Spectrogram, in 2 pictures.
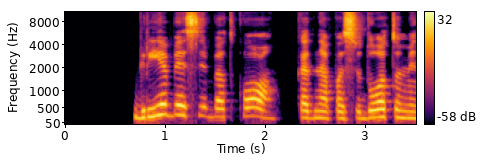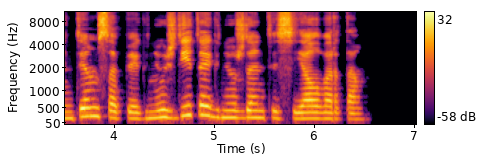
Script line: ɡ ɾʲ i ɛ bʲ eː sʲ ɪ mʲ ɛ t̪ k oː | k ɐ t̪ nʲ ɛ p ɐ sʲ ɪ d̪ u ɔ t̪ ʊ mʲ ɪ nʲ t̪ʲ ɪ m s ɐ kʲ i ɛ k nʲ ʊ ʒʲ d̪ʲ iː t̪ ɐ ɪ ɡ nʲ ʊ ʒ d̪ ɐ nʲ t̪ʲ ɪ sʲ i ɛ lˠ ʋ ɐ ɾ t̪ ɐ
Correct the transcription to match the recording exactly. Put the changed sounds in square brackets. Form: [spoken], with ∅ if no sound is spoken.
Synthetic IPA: ɡ ɾʲ i ɛ bʲ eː sʲ ɪ [bʲ] ɛ t̪ k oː | k ɐ t̪ nʲ ɛ p ɐ sʲ ɪ d̪ u ɔ t̪ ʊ mʲ ɪ nʲ t̪ʲ ɪ m s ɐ [pʲ] i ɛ [ɡ] nʲ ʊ ʒʲ d̪ʲ iː t̪ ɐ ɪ ɡ nʲ ʊ ʒ d̪ ɐ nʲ t̪ʲ ɪ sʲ i ɛ lˠ ʋ ɐ ɾ t̪ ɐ

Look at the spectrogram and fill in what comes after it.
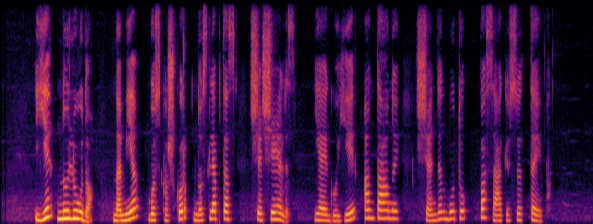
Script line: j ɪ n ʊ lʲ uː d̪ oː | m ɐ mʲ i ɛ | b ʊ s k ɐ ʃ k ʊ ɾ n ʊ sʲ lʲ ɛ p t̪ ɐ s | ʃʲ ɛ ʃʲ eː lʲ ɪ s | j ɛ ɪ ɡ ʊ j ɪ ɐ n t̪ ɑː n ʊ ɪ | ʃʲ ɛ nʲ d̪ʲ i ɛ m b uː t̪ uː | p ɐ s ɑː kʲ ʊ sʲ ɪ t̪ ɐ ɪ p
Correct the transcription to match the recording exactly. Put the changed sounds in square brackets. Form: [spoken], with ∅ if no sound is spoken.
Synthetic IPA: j ɪ n ʊ lʲ uː d̪ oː | [n] ɐ mʲ i ɛ | b ʊ s k ɐ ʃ k ʊ ɾ n ʊ sʲ lʲ ɛ p t̪ ɐ s | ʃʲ ɛ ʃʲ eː lʲ ɪ s | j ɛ ɪ ɡ ʊ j ɪ ɐ n t̪ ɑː n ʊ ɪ | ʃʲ ɛ nʲ d̪ʲ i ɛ [n] b uː t̪ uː | p ɐ s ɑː kʲ ʊ sʲ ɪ t̪ ɐ ɪ p

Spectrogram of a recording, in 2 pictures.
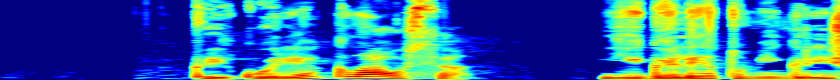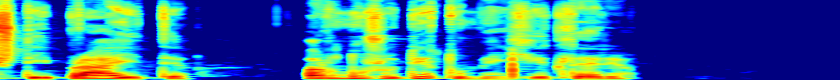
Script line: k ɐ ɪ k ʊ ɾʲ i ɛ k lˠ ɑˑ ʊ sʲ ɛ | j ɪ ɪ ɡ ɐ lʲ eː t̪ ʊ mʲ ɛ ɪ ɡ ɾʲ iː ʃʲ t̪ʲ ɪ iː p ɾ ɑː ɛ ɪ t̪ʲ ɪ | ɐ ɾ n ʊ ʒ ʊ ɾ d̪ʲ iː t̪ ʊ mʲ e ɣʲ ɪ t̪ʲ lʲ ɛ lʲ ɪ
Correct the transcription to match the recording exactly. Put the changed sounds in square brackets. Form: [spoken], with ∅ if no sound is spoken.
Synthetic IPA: k ɐ ɪ k ʊ ɾʲ i ɛ k lˠ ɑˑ ʊ sʲ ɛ | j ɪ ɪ ɡ ɐ lʲ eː t̪ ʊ mʲ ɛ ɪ ɡ ɾʲ iː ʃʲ t̪ʲ ɪ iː p ɾ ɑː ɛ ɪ t̪ʲ ɪ | ɐ ɾ n ʊ ʒ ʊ [∅] d̪ʲ iː t̪ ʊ mʲ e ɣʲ ɪ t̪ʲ lʲ ɛ [ɾʲ] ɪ

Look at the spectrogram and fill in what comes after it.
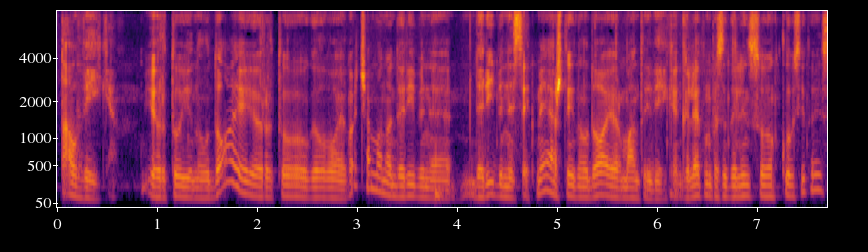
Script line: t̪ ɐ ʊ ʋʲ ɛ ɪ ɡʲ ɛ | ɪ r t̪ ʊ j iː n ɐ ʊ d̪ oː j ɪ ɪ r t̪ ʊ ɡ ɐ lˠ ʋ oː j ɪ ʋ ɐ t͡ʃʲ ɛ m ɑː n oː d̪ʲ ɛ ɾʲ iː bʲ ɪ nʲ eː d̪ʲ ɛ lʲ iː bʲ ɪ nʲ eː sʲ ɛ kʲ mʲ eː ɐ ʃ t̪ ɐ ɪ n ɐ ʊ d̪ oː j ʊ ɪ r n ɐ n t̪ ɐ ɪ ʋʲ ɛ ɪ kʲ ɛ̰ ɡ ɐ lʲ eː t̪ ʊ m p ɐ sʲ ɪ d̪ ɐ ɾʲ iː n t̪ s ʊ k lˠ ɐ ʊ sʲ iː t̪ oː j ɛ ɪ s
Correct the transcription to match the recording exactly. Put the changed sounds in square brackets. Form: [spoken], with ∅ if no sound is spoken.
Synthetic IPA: t̪ ɐ ʊ ʋʲ ɛ ɪ [kʲ] ɛ | ɪ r t̪ ʊ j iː n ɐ ʊ d̪ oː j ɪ ɪ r t̪ ʊ ɡ ɐ lˠ ʋ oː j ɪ ʋ ɐ t͡ʃʲ ɛ m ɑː n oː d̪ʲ ɛ ɾʲ iː bʲ ɪ nʲ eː d̪ʲ ɛ [ɾʲ] iː bʲ ɪ nʲ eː sʲ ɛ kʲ mʲ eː ɐ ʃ t̪ ɐ ɪ n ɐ ʊ d̪ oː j ʊ ɪ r [m] ɐ n t̪ ɐ ɪ ʋʲ ɛ ɪ kʲ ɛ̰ ɡ ɐ lʲ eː t̪ ʊ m p ɐ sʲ ɪ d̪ ɐ [lʲ] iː n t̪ s ʊ k lˠ ɐ ʊ sʲ iː t̪ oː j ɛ ɪ s

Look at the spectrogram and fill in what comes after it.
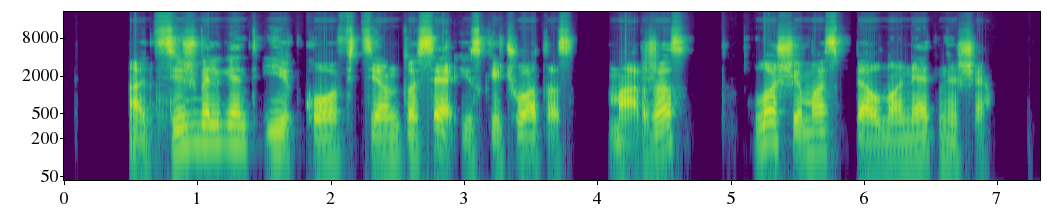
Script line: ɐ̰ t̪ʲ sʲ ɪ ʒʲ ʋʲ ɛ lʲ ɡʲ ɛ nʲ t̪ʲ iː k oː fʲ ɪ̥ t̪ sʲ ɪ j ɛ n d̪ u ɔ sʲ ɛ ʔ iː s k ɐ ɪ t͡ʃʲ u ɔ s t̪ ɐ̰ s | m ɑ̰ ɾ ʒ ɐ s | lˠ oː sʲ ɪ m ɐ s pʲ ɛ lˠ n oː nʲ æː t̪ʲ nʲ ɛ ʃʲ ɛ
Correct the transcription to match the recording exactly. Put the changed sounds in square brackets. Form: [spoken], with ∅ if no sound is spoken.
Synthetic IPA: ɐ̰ t̪ʲ sʲ ɪ ʒʲ ʋʲ ɛ lʲ ɡʲ ɛ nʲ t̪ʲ iː k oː fʲ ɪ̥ t̪ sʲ ɪ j ɛ n [t̪] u ɔ sʲ ɛ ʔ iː s k ɐ ɪ t͡ʃʲ u ɔ [∅] t̪ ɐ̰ s | m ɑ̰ ɾ ʒ ɐ s | lˠ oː [ʃʲ] ɪ m ɐ s pʲ ɛ lˠ n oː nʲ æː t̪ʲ nʲ ɛ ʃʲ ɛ

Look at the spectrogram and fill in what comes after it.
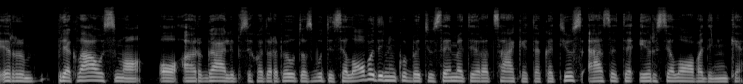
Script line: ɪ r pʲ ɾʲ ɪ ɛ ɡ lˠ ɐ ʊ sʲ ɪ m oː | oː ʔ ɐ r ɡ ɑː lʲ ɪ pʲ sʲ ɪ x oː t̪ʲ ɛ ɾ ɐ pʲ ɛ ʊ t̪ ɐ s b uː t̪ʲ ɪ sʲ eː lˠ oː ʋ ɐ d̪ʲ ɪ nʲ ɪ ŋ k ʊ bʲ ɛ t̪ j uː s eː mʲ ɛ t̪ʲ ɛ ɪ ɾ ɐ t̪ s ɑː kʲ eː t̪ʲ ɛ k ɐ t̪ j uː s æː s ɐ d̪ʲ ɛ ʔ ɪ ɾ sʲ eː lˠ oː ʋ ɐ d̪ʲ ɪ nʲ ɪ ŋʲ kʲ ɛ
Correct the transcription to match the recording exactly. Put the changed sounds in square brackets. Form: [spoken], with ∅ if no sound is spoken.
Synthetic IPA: ɪ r pʲ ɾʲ [i] ɛ [k] lˠ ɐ ʊ sʲ ɪ m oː | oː ʔ ɐ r ɡ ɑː lʲ ɪ pʲ sʲ ɪ x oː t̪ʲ ɛ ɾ ɐ pʲ ɛ ʊ t̪ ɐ s b uː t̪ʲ ɪ sʲ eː lˠ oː ʋ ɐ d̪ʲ ɪ nʲ ɪ ŋ k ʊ bʲ ɛ t̪ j uː s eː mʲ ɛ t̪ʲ ɛ ɪ ɾ ɐ t̪ s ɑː kʲ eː t̪ʲ ɛ k ɐ t̪ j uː s æː s ɐ [t̪ʲ] ɛ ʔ ɪ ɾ sʲ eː lˠ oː ʋ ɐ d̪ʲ ɪ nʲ ɪ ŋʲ kʲ ɛ

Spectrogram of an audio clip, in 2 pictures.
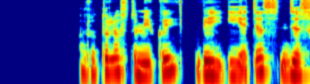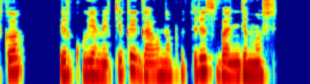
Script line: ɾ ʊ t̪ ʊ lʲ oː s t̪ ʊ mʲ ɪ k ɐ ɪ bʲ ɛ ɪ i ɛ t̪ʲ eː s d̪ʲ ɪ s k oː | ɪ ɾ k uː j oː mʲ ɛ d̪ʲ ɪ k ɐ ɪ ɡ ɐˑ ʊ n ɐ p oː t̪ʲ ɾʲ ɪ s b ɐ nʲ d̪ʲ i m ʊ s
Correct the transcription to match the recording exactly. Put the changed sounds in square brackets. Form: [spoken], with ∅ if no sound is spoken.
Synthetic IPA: ɾ ʊ t̪ ʊ lʲ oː s t̪ ʊ mʲ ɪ k ɐ ɪ bʲ ɛ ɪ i ɛ t̪ʲ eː s d̪ʲ ɪ s k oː | ɪ ɾ k uː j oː mʲ ɛ [t̪ʲ] ɪ k ɐ ɪ ɡ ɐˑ ʊ n ɐ p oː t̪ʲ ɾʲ ɪ s b ɐ nʲ d̪ʲ i m ʊ s

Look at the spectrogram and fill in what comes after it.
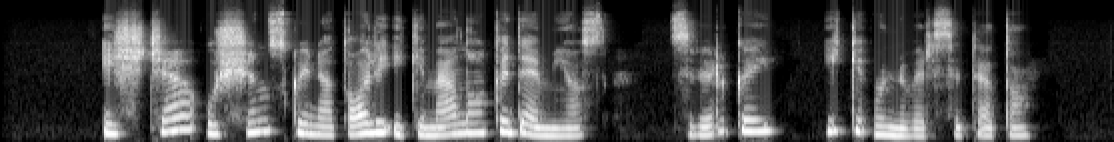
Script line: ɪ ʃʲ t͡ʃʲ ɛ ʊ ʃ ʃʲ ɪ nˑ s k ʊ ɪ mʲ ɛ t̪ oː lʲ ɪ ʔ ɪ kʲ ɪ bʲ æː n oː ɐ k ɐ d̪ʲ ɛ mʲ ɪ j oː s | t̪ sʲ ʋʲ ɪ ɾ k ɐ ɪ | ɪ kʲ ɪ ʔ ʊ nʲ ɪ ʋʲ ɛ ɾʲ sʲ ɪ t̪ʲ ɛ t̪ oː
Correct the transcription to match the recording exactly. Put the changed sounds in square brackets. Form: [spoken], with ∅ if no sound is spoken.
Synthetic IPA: ɪ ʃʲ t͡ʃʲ ɛ ʊ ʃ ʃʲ ɪ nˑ s k ʊ ɪ [nʲ] ɛ t̪ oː lʲ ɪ ʔ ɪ kʲ ɪ [mʲ] æː n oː ɐ k ɐ d̪ʲ ɛ mʲ ɪ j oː s | t̪ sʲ ʋʲ ɪ ɾ k ɐ ɪ | ɪ kʲ ɪ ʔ ʊ nʲ ɪ ʋʲ ɛ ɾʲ sʲ ɪ t̪ʲ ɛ t̪ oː

